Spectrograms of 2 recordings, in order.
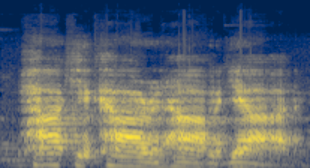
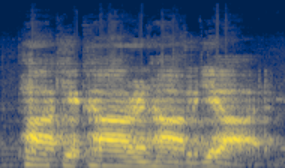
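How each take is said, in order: First: "Park your car in Harvard Yard" with the A of "Park" and "car" pushed forward, slow; Boston fronted start vowel, said slowly. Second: "Park your car in Harvard Yard" with the A of "Park" and "car" pulled far back, Rhode Island style; backed Rhode Island vowel. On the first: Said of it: "In Boston, it's usually pretty fronted". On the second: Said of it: "In Rhode Island, it's back". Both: Shown as a demonstration.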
